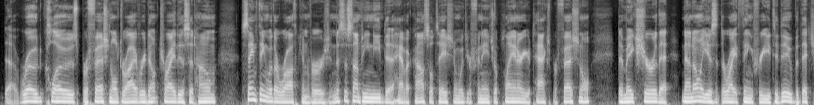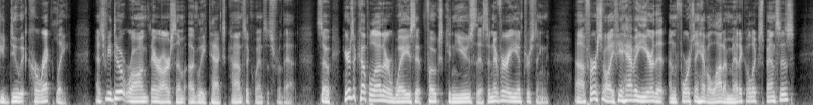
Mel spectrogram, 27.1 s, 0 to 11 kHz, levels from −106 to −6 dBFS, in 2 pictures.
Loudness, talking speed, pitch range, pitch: -20 LUFS, 220 wpm, 105-125 Hz, 115 Hz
